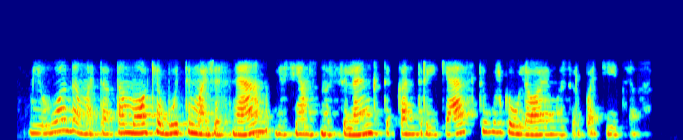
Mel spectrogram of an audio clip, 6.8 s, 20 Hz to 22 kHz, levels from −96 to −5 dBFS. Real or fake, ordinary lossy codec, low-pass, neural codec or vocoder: real; Opus, 24 kbps; 3.6 kHz; none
